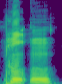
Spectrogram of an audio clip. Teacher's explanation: there's a little bit of a hitch to the voice called glottalization that represents the T sound in that case.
